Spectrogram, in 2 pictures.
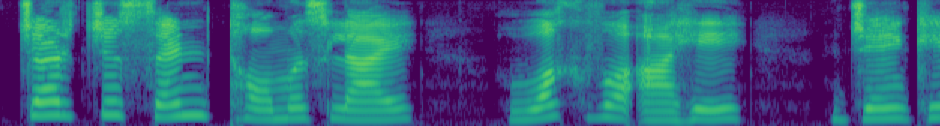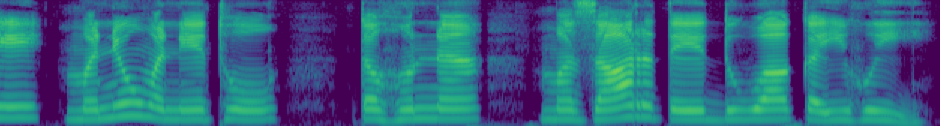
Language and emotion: Sindhi, neutral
